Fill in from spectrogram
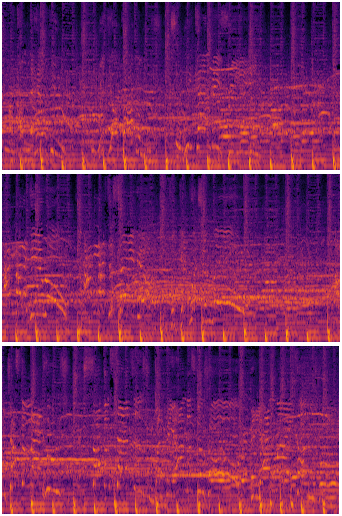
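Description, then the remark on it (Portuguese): A large crowd claps and cheers steadily for the cyborgs for about twenty seconds, with whoops and shouts rising over dense, continuous applause that stays loud and full throughout. “E, e, e, e uma salva de palmas para os ciborgues”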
